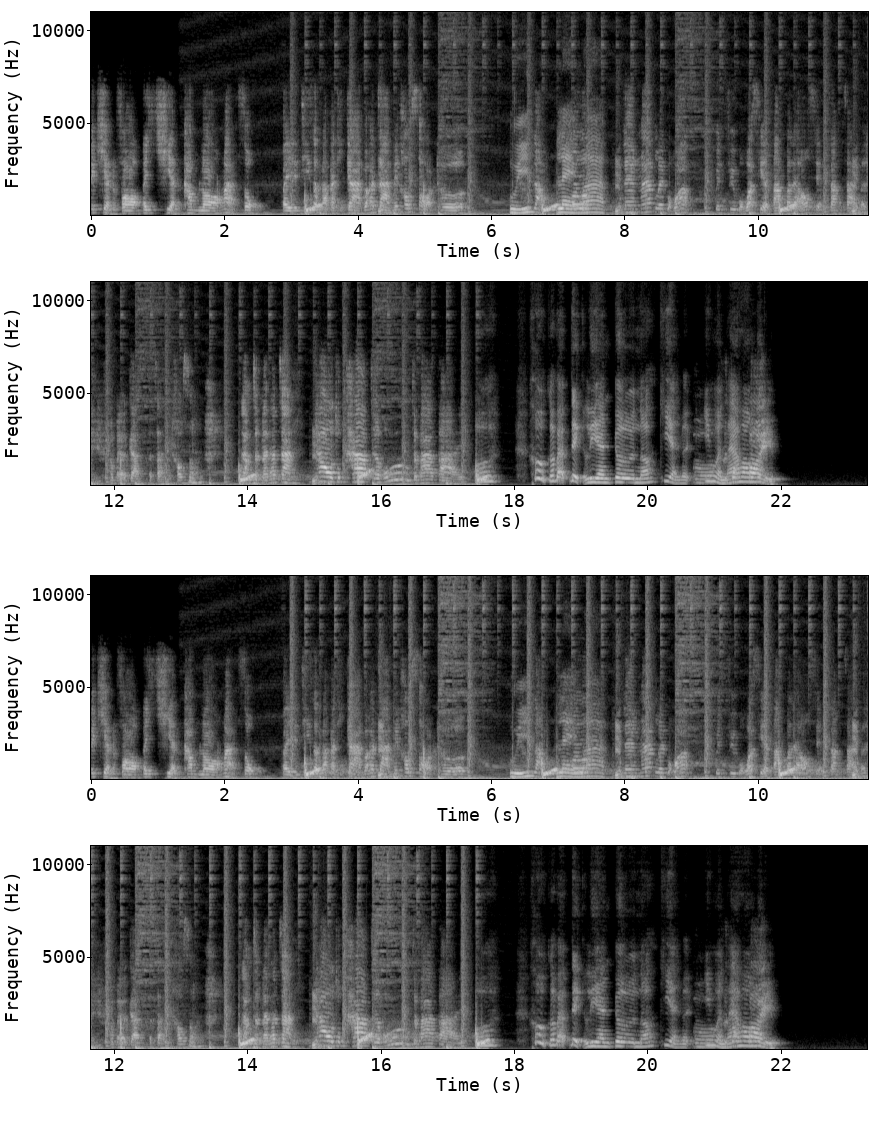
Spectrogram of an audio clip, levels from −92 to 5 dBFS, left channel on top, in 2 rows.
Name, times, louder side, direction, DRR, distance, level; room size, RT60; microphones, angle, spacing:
voice 1, 0.1-5.6 6.6-6.8 7.2-7.5 8.0-9.0 9.4-13.6 13.9-14.7 15.0-17.3 20.7-21.9, left 2 dB, 40° left, -3 dB, 3.5 m, -26 dB
sound 1, 1.3-16.5 17.1-18.1, left 1 dB, 5° left, 0.9 m, -42 dB
sound 2, 2.9-17.6, right 2 dB, 25° right, 0.5 m, -26 dB
voice 2, 6.3-6.7 7.0-7.7 13.1-13.4 17.4-17.7 18.0-21.7, left 3 dB, 75° left, 7 dB, 0.8 m, -25 dB
6.9 x 5.8 x 4.2 m, 0.30 s
head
